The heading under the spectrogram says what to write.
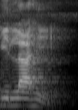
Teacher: Kalau billahi berarti ini dibaca tipis. Kenapa dibaca tipis? Huruf sebelum Allahu itu berbaris kasrah. Nah, maka Allahunya dibaca tipis. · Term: tarkik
